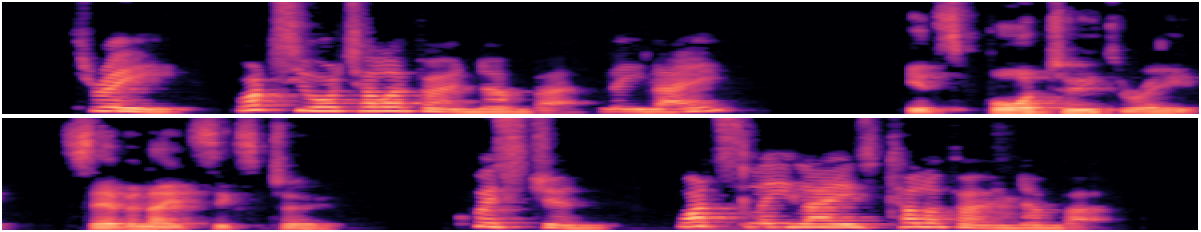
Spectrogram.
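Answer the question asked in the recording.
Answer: 423-7862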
